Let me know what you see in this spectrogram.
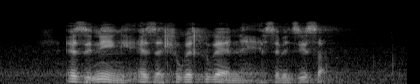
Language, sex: Zulu, male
